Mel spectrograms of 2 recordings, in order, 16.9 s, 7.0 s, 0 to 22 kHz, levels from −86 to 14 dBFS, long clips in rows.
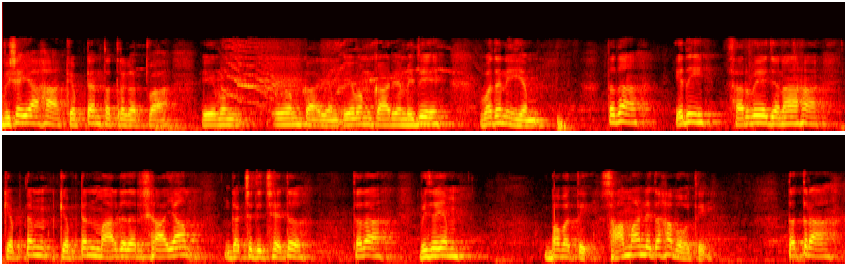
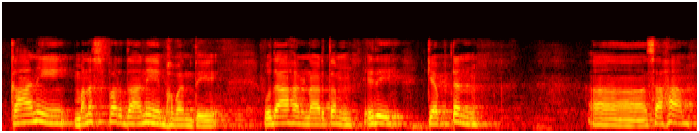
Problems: background sounds at intervals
